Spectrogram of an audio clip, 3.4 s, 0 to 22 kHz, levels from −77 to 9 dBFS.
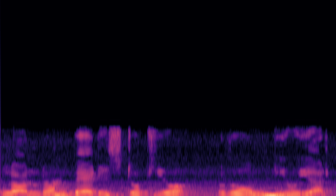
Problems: none marked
